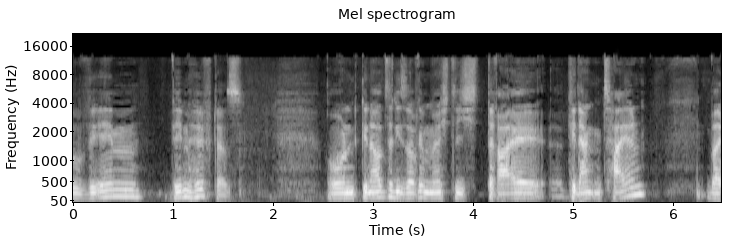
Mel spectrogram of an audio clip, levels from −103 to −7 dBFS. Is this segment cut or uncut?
cut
